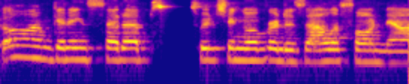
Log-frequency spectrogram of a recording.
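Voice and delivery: ordinary talk

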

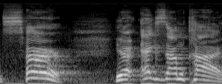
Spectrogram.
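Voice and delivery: put-on voice at top volume. Retelling a man demanding an exam card again, retelling him shouting. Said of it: "the man decides to get on top of his voice".

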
